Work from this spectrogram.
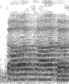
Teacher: आपकी जीभ का अगला हिस्सा ऊपर उठकर दांत से वापस आ रहा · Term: दंत मूल वर्ण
